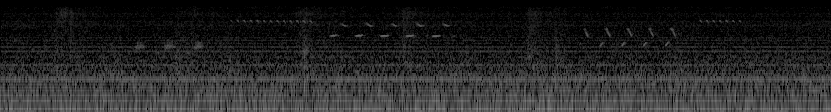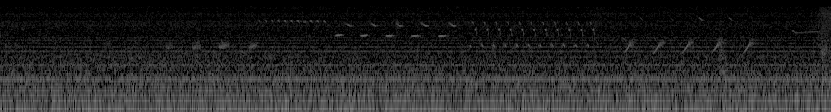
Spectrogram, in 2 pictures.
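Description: Footsteps rustle slowly through dry grass.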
